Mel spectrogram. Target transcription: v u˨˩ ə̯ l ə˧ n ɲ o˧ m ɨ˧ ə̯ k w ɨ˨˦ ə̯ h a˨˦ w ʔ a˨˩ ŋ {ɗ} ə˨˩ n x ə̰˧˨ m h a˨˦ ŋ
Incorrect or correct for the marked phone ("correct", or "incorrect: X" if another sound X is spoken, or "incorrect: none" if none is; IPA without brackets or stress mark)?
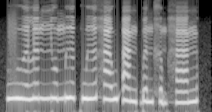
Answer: incorrect: ɓ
